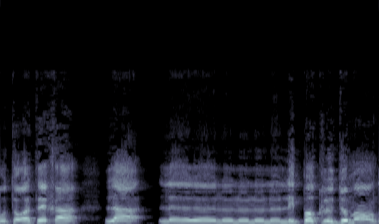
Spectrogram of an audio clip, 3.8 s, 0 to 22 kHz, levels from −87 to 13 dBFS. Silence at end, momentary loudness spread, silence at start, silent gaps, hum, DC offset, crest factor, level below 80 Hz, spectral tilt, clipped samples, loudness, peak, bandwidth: 0 s; 7 LU; 0 s; none; none; under 0.1%; 16 dB; -68 dBFS; -5 dB/octave; under 0.1%; -20 LUFS; -4 dBFS; 8 kHz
